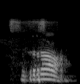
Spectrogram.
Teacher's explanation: Karena getar-getar dia. Ya berulang. Langsung lidahnya tuh bergetar dengan berulang. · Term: takrirnya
